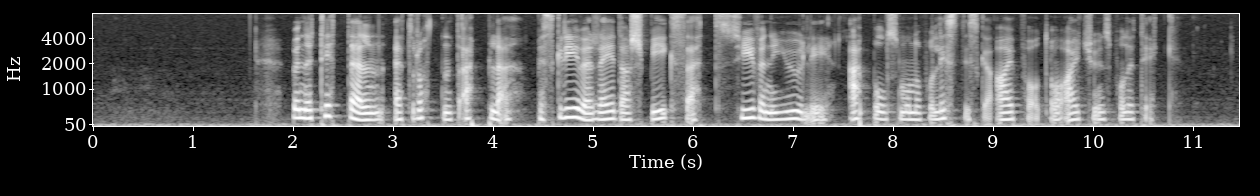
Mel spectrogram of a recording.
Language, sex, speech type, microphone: Norwegian, female, read, Sennheiser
